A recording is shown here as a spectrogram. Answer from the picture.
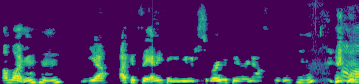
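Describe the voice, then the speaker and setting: A woman's voice with ordinary pitch variation in a dry, close sound with no echo. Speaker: podcast co-host. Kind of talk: casual chat. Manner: stumbles over words.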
